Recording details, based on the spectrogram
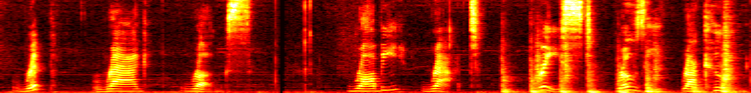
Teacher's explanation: Notice how when I'm saying the sound, my lips are going out a little bit. And I'm pulling my tongue back in my mouth.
